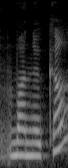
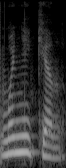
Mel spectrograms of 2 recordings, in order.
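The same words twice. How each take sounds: First: "mannequin" the French way, ending in a nasal in; French pronunciation. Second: "mannequin" Russian style, ma-ni-KEN with i and a clear final n; Russian pronunciation. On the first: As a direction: say "mannequin" as a French speaker would, no final n. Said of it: "dans le mot mannequin". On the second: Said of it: "en russe c'est mannequin". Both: Shown as a demonstration.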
